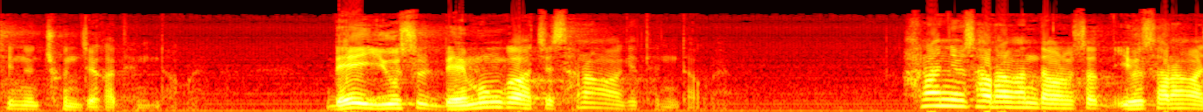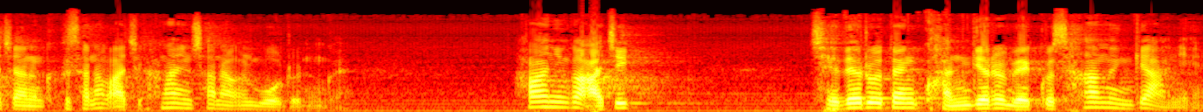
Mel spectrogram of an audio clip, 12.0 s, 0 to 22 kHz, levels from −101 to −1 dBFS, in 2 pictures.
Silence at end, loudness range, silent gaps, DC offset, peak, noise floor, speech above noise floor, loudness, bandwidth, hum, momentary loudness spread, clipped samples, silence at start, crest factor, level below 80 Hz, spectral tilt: 0 s; 4 LU; none; under 0.1%; 0 dBFS; -45 dBFS; 30 dB; -15 LUFS; 16 kHz; none; 14 LU; 0.2%; 0 s; 16 dB; -48 dBFS; -4 dB/octave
